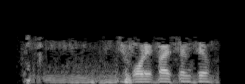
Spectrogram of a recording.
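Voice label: Sheriff Dispatch, scanner audio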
